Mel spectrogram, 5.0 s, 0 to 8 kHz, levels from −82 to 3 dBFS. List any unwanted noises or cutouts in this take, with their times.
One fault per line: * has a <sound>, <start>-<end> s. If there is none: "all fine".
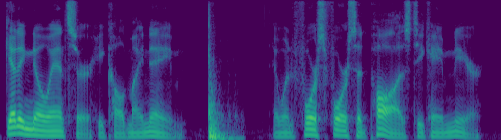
* has a thud, 2.1-2.5 s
